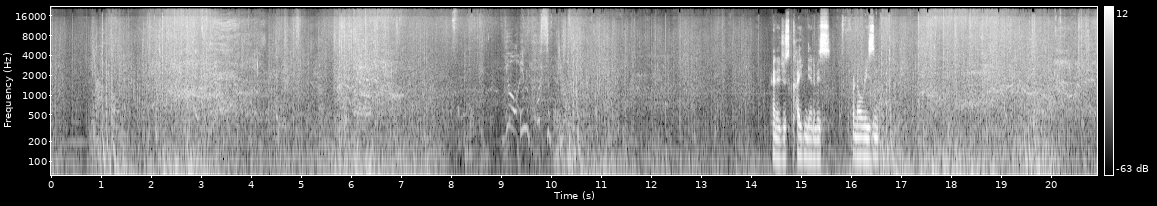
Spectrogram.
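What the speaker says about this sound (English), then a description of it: "It's a lot of explosions." Repeated explosions go off in Diablo as a Warlock character fights waves of enemies. The blasts come as rolling, crackling bursts under steady talking, with a couple of sharper hits near the middle.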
